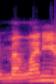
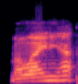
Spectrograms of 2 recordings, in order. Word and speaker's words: Marlaina: Today we're being joined by Marlaina from the Collegians Football Club. Marlaina, thanks for coming on. Probably butchered your name, but thanks for coming on.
